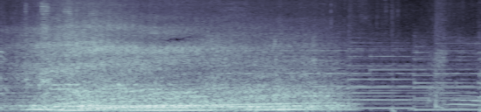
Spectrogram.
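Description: A pickup truck pulling away and driving off, engine and tyres loud at first, then fading out over about four seconds. Background music, plucked guitar, comes in near the end.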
